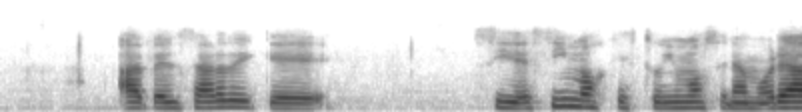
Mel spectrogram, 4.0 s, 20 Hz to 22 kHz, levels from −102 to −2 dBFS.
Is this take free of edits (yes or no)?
yes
